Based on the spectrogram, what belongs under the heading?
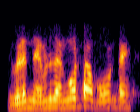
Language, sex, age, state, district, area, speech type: Malayalam, male, 45-60, Kerala, Thiruvananthapuram, urban, conversation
